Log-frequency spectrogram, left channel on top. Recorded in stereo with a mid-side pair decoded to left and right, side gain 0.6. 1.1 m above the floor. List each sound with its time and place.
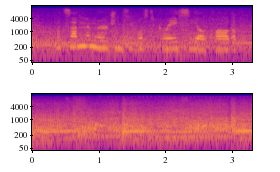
0.3 s a woman speaking: 60° left; by 3.2 s 45° left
